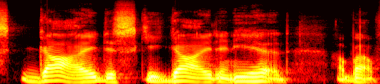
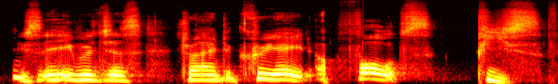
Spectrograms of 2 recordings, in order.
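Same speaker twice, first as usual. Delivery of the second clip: ordinary delivery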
